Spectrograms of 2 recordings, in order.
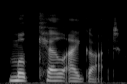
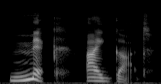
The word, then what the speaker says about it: McElligott: Yes, it tells us the ending is pronounced got like the phrase got it. Mel I got or m I got.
